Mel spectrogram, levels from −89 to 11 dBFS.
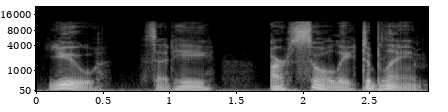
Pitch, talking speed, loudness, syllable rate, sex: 90 Hz, 145 wpm, -22 LUFS, 5.1 syllables/s, male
